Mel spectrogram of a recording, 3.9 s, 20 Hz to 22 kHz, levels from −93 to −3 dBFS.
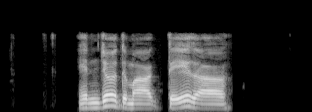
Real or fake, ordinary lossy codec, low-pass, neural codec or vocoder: real; Opus, 32 kbps; 7.2 kHz; none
